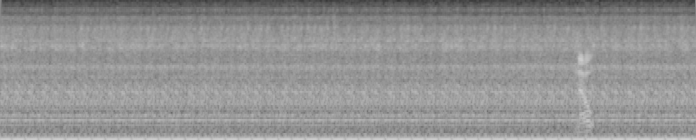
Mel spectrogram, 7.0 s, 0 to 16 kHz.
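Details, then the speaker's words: John Deere 724J loader common-rail diesel idling during a cutout test: lumpy, uneven thump about 150 beats a minute; cutting cylinder two changes nothing, so that cylinder is dead, injector or wiring suspected. "Oh, you know what? I'm not even hearing cylinder two make a difference."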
